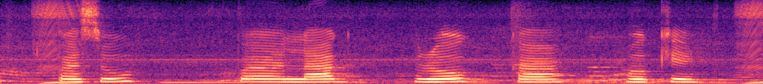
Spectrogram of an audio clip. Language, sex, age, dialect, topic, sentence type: Bhojpuri, female, 25-30, Southern / Standard, agriculture, question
